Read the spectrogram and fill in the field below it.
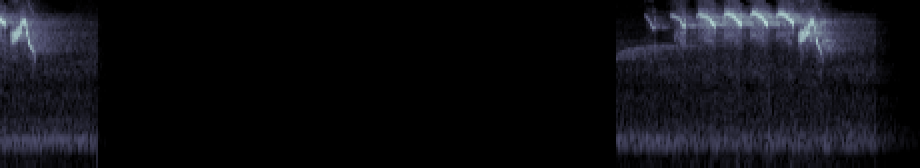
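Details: American redstart song: a high, thin series of rapid notes near the top of hearing, one short burst at the start then a run of about six quick slurred notes after a long silence.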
